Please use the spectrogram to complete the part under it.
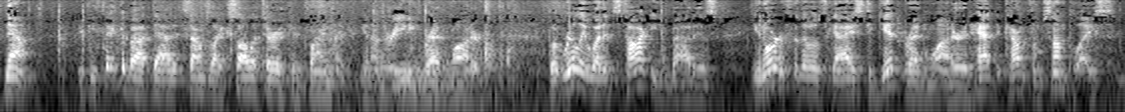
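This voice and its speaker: A man's voice: medium pitch, lively intonation, a little fast, a little hiss or hum, low-quality recording. A man teaching a Bible study, reading scripture aloud and breaking in with casual, joking commentary. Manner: reads scripture aloud then adds joking asides, acts out voices.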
